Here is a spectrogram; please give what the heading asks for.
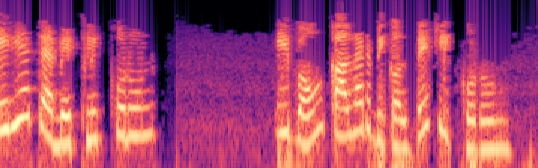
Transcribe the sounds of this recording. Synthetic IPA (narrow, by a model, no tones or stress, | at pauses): eɾiaʈɛbeklikːoɾun | eboŋkalaɾbikɔlpeklikːoɾun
